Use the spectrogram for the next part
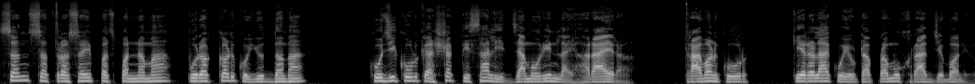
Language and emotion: Nepali, neutral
